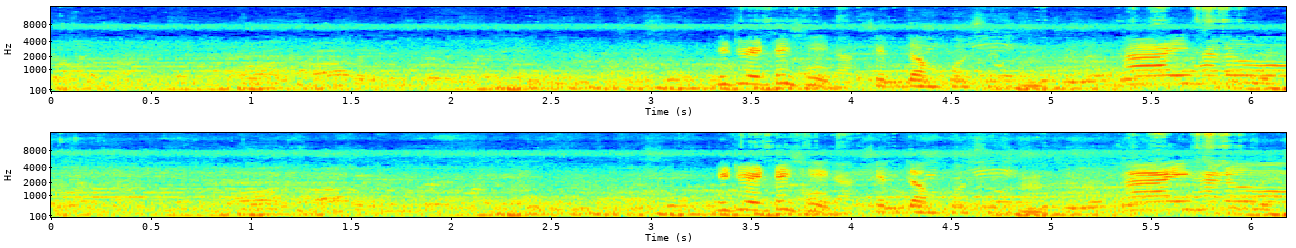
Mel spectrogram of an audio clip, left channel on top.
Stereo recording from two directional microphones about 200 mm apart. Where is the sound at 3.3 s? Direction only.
30° left (ahead or behind).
